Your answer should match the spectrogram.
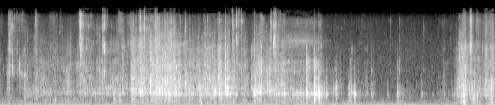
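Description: Close-miked chewing of a mouthful of Whopper Jr. burger: wet, crunchy clicks and crackles, thickest in the first half. The chewing stops for about two seconds near the end, and a few more clicks follow.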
